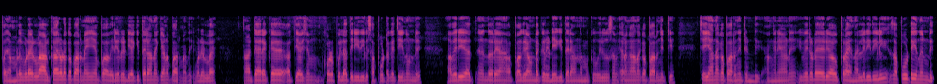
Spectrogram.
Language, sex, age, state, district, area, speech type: Malayalam, male, 30-45, Kerala, Wayanad, rural, spontaneous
